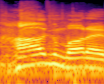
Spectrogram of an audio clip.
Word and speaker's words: HonMonO: It's pronounced HonMonO, Papi.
